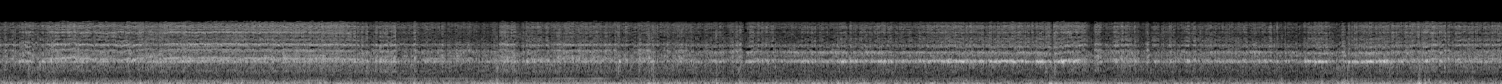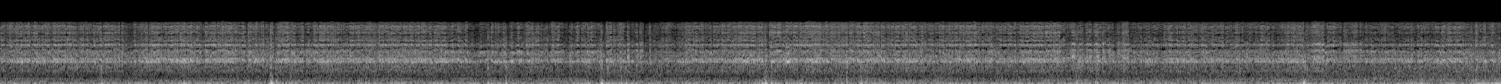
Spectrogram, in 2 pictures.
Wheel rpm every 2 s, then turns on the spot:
160, 160, 160, 160, 150, 160, 150, 160, 160, 160, 160, 160, 160, 160, 160.
none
